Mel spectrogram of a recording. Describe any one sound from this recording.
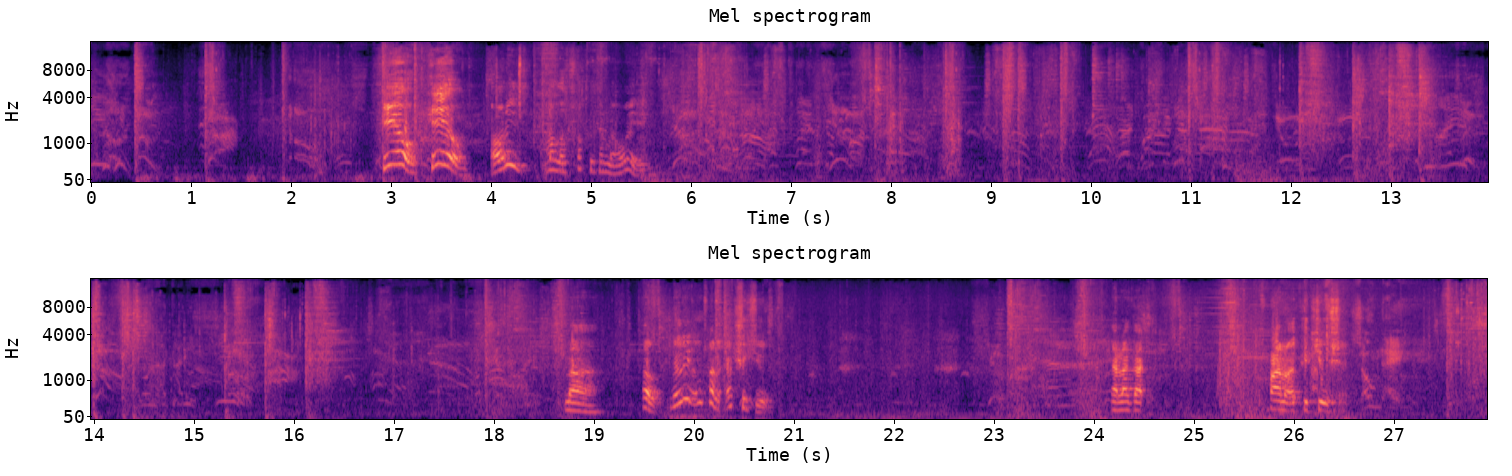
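Swords clash and clang repeatedly in a fight.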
